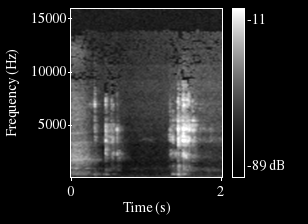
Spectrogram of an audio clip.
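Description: A sound effect from a sound effect board of someone chewing pork: two short bursts of crisp, crackly crunching separated by a brief pause; bright and brittle, with no talking.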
